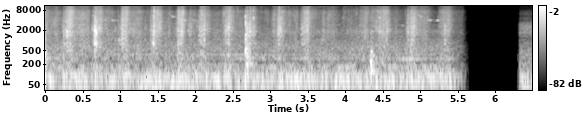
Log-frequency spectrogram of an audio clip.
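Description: A long-handled garden tool scrapes through soil and dead leaves in repeated strokes.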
